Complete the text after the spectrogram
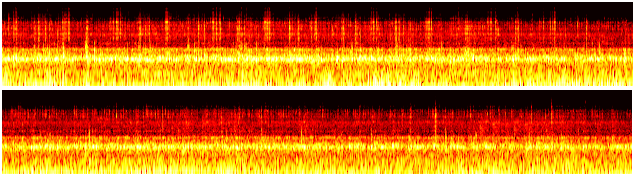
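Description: Bicycle tyres rattle steadily over cobblestones.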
